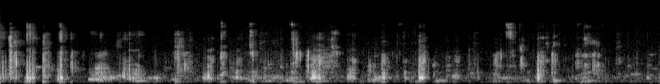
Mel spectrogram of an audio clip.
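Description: A person eating rice by hand, chewing with the mouth open: an irregular run of wet smacks and clicks, several a second.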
